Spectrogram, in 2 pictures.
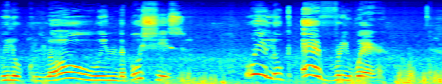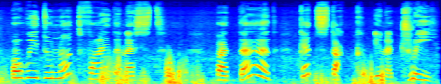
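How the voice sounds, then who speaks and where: A woman teacher reading a story aloud to young children in an animated, deliberate, child-directed way. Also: a little high, noisy background. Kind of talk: expressive children's read-aloud.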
